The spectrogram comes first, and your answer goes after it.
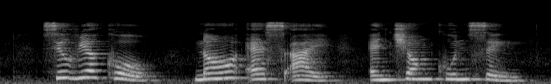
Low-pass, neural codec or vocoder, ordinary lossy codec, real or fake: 7.2 kHz; none; none; real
